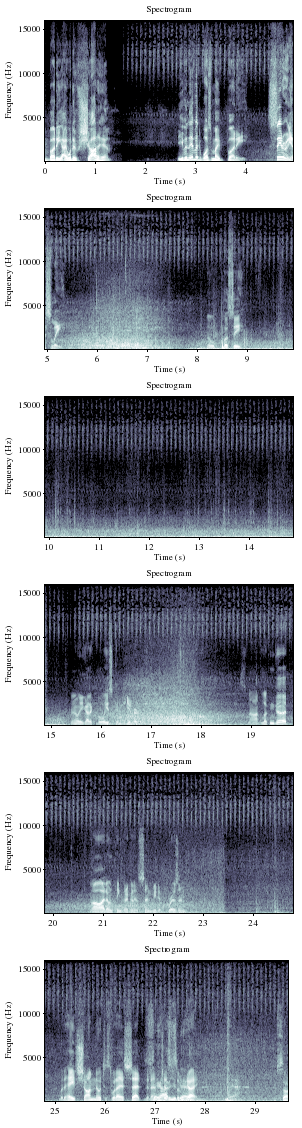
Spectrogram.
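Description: A man speaks calmly and low.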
